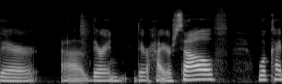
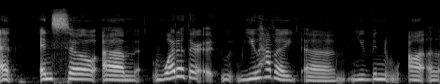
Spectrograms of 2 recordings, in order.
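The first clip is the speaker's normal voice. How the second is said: stuttering, stammering speech; 4 semitones higher than usual. Asking the other speaker a follow-up question, stuttering. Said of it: "I'm stuttering a lot today".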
